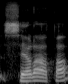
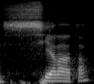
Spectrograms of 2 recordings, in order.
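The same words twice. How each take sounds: First: "sirata" with a dark, emphatic s; heavy sad. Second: "sirata" with a thin French s; light sin. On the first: Teacher modelling sad, heavy s in "sirata". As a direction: thicken the s of "sirata". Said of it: "mais un sad". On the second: Teacher showing the mistake, light s in "sirata". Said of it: "c'est pas un sin". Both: Shown as a demonstration.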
